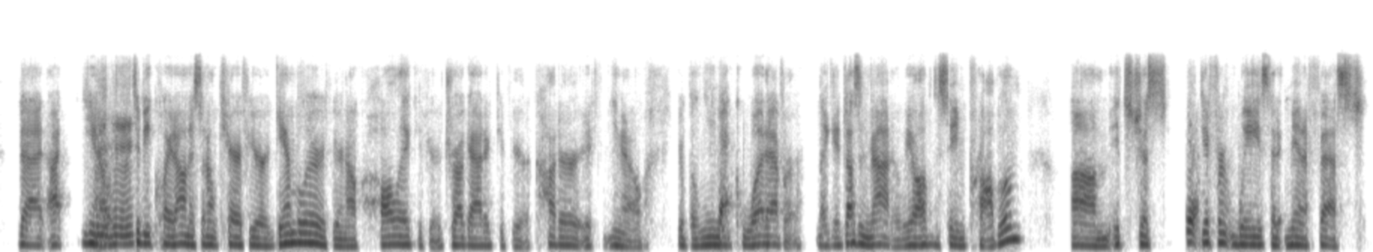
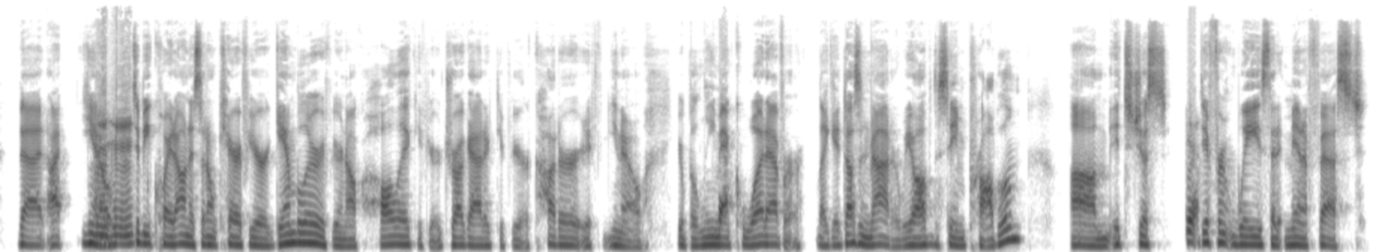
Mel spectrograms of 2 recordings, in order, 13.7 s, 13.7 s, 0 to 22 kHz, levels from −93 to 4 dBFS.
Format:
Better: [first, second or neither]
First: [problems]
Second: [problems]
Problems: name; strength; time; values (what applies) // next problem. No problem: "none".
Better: second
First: garbled, watery; badly; nothing above 7.5 kHz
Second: none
